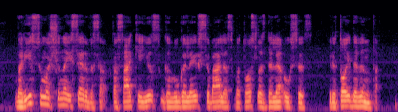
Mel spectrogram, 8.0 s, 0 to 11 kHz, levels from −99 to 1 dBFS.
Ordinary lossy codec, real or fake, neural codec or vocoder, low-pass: AAC, 64 kbps; real; none; 7.2 kHz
